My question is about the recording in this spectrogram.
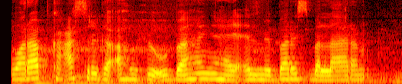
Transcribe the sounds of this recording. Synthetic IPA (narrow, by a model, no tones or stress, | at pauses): wɑɾaːbkʰɐʕɑsrɪɣɐ̰ʔɐɦwʊħuːʊbaːɦɐnjɐɦɛjʕɪlmɪbɐɾɪsbɐlːaːɾɐn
